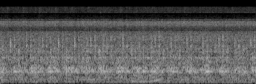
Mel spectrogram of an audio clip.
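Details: Honda Fit with L13A engine: light, even tapping over a steady idle with no speed change; knocking at idle, source not pinned down.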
